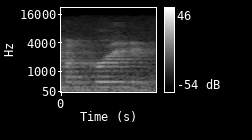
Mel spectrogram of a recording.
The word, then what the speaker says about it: McCready: Dixon McCready. Remember him? No, me neither. Jesus. The way he said his own name just tipped me off. Dixon. Dixon McCready. Rhymes with seedy.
